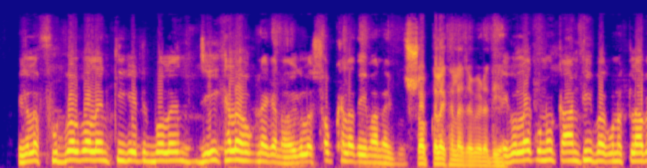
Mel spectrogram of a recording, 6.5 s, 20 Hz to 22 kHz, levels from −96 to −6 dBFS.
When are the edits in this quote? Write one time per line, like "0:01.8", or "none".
none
